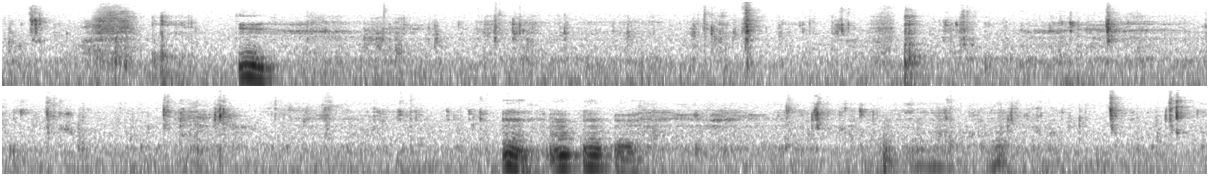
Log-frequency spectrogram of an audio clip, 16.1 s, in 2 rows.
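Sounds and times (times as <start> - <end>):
chewing seafood: 2.0 - 11.5, 12.2 - 16.0
wet lip and teeth smacks: 4.6 - 6.6.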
